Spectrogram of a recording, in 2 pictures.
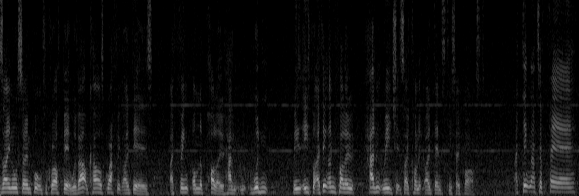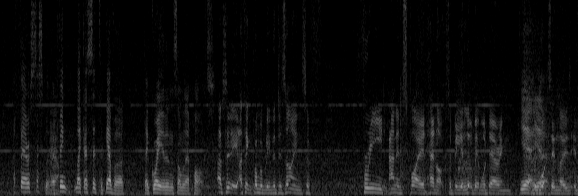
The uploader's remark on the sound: We're on location for this week's episode, as we come at you live from the Track Brewing taproom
